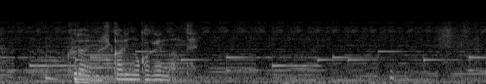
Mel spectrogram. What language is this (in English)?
Japanese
